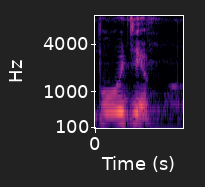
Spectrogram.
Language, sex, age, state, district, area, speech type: Malayalam, female, 60+, Kerala, Malappuram, rural, read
